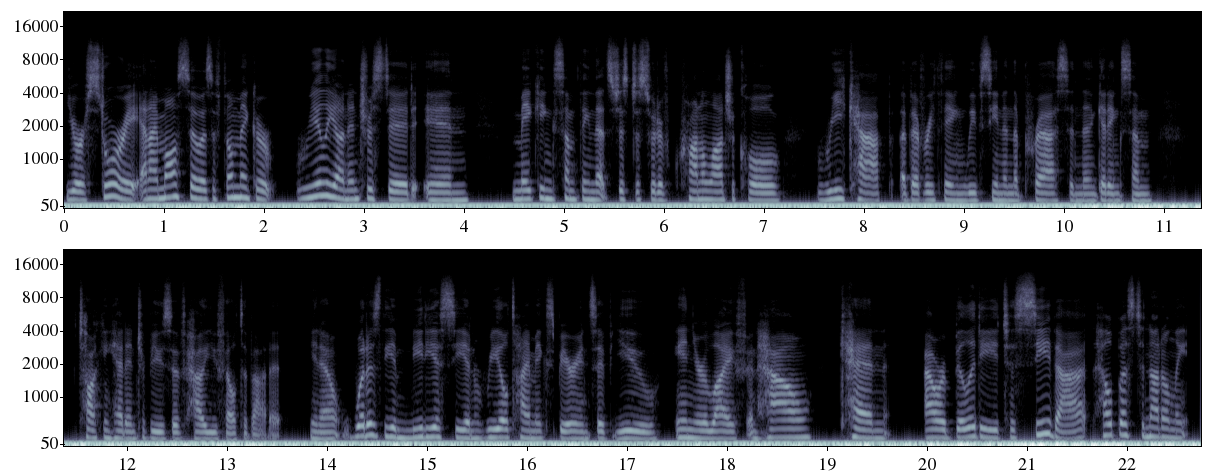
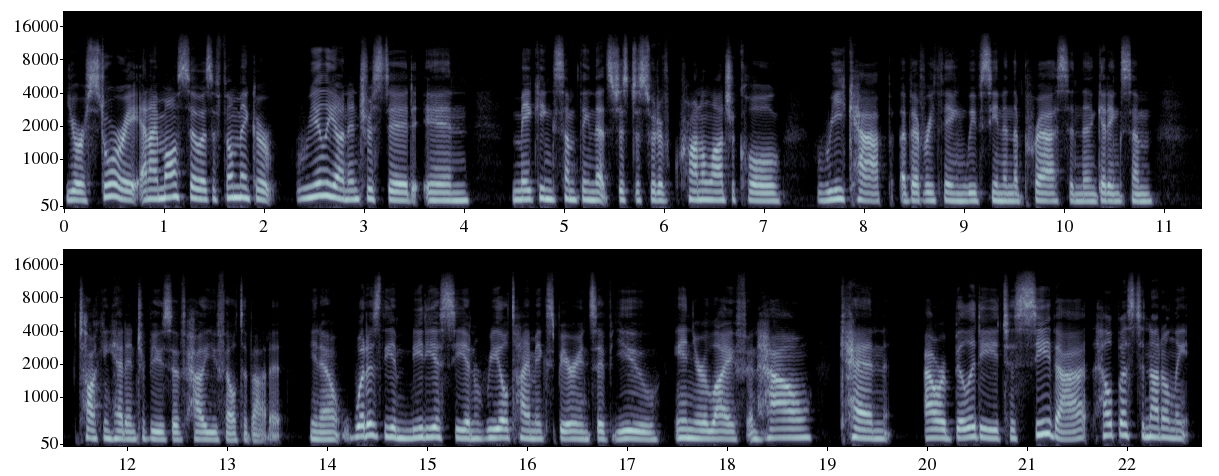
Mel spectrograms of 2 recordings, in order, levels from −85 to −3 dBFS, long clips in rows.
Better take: second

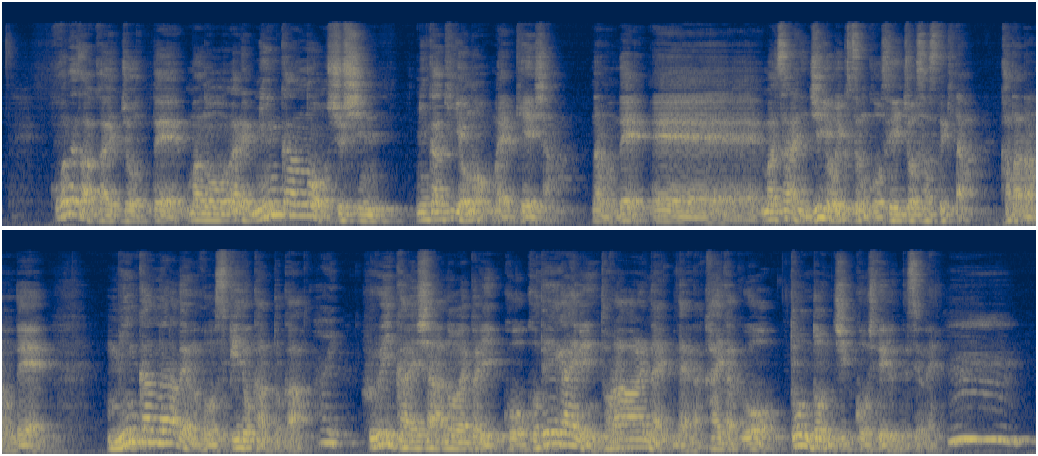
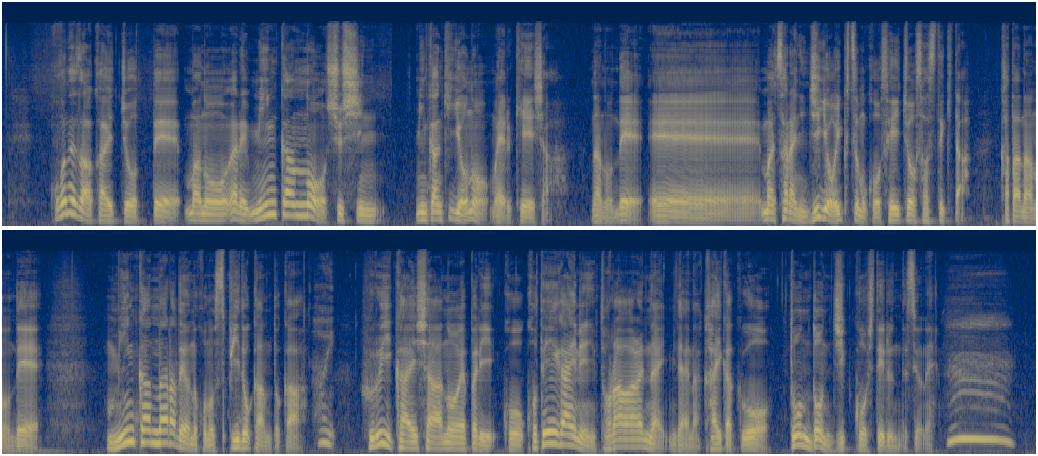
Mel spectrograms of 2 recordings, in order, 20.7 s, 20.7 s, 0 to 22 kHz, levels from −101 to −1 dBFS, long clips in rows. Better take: second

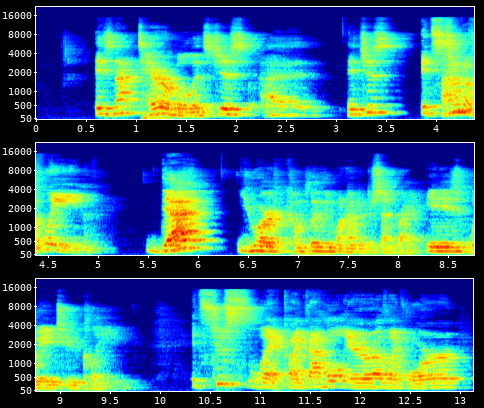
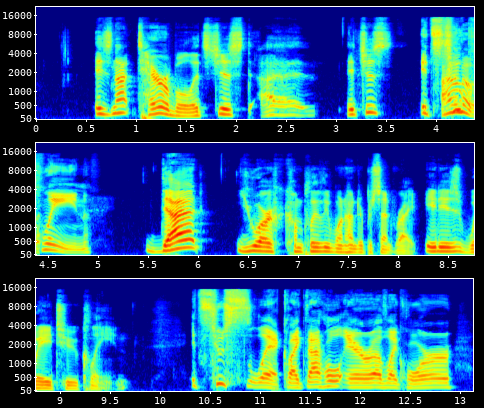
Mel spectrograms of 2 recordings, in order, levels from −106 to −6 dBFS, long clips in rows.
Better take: second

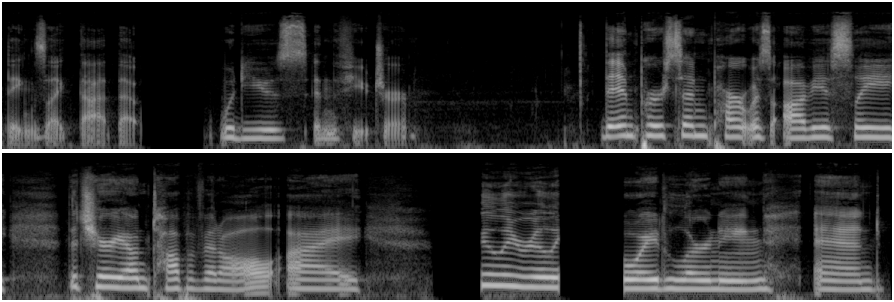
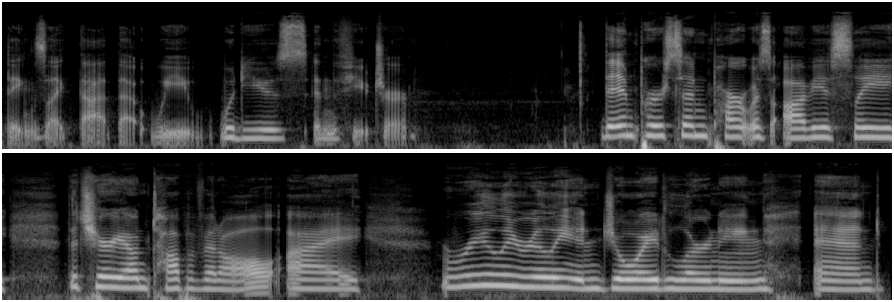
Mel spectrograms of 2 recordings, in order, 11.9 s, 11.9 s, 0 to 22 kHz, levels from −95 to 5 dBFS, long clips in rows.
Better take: second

